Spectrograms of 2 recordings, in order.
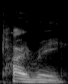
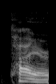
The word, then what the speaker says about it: Tyre: the time frame of Tyrie when it was or I keep saying Tyrie. Tyer is the correct pronunciation when Tyer was taken down but this is part of the prophets of it in 28.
